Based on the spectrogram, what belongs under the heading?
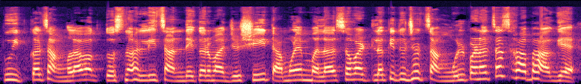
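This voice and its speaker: A sly young wife, sweetly mocking and always teasing, as a woman recapping a serial puts her on. She draws her lines out slowly with a playful, knowing lilt, set a little above a plain speaking voice. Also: on the high side, darkish tone, natural voice.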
